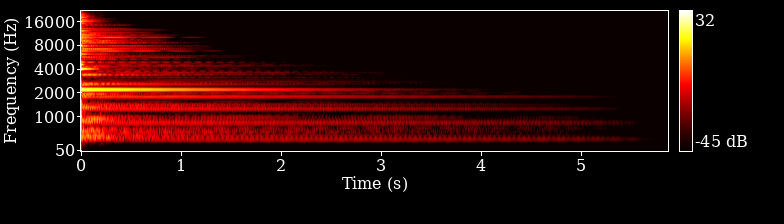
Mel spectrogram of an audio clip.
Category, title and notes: Music > Solo instrument
Sabian 15 inch Custom Crash-16
15inch, Crash, Custom, Cymbal, Cymbals, Drum, Drums, Kit, Metal, Oneshot, Perc, Percussion, Sabian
